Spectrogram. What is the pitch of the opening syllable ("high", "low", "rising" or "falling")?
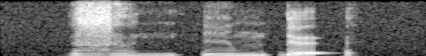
low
